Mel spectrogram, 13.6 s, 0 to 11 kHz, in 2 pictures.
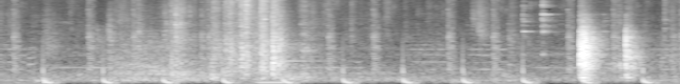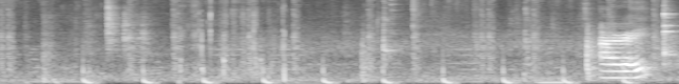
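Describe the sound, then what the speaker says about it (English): Two large eggs beaten in a bowl for a Jamaican spice bun, heard as a steady run of quick, evenly spaced clinks and taps of utensil against the dish, with scattered louder knocks and people talking at moments. "You need to beat those 2 eggs for me."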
